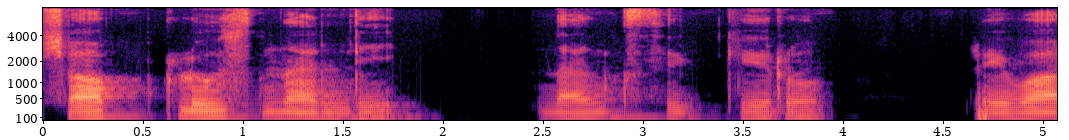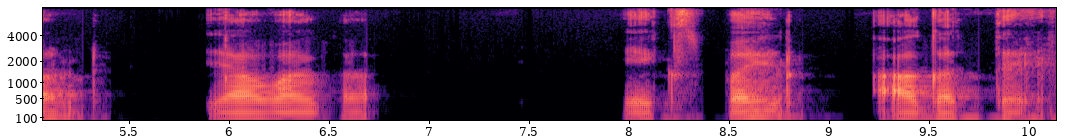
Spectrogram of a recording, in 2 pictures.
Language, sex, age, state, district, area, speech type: Kannada, male, 45-60, Karnataka, Chikkaballapur, rural, read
